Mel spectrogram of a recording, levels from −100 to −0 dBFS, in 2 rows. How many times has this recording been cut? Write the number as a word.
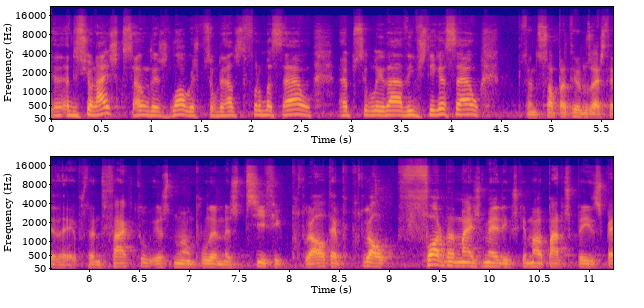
one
